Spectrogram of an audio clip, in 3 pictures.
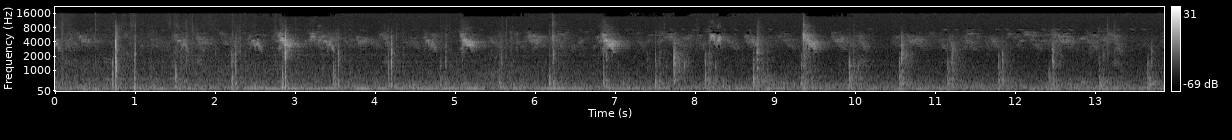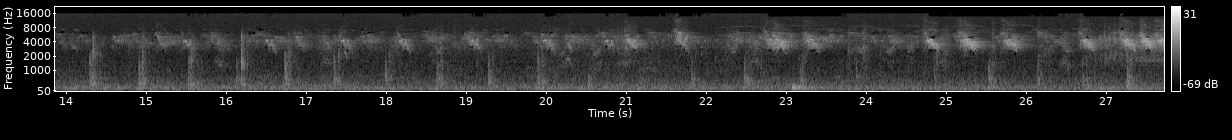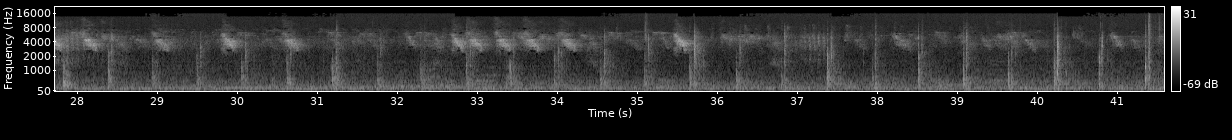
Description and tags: steps come and go on stone ground in a village with bird ambient
ambient, bird, village, ground, footsteps, stone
